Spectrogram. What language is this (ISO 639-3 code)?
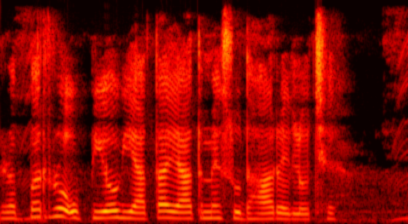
mai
